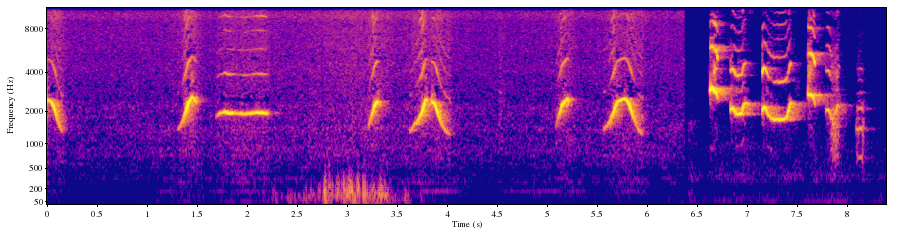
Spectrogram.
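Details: A pet cockatiel, male, whistles sharp rising-and-falling notes in pairs separated by pauses, with a burst of low rumbling noise midway and a quick twittering phrase of warbled whistles at the end.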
